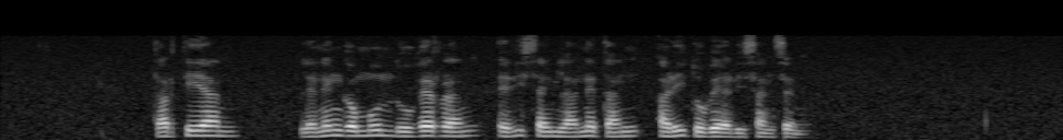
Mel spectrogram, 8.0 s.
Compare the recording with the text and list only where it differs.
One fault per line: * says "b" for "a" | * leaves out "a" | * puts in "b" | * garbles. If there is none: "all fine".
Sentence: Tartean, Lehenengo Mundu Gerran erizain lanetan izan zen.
* puts in "aritu behar"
